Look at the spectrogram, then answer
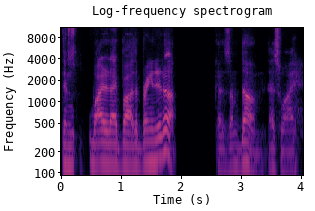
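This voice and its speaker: A man reading the part of a rough-talking young male boxer at a script table read, slangy and self-mocking. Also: mid-range voice, moderate pace, no echo, clean studio sound, lightly acted.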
